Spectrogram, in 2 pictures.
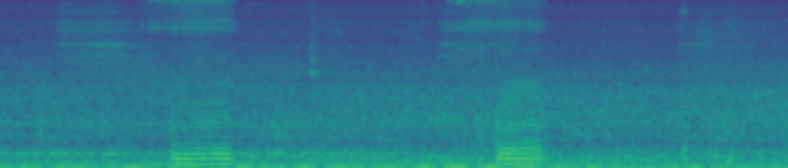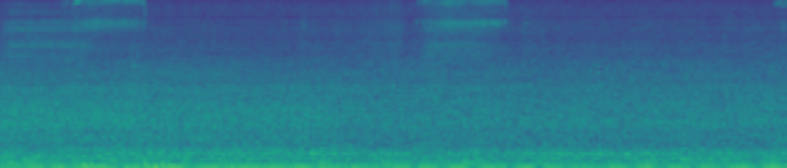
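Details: Maltese dog snoring in its sleep, two clear rasping inhaled snores early on, then softer breathing hisses continuing at a similar pace over a steady low hum.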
